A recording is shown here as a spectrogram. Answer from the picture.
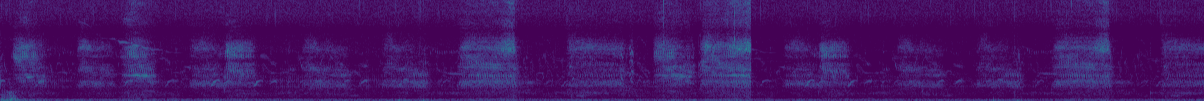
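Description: Birds calling repeatedly: short, harsh calls one after another, several a second, over a low steady background rumble.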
